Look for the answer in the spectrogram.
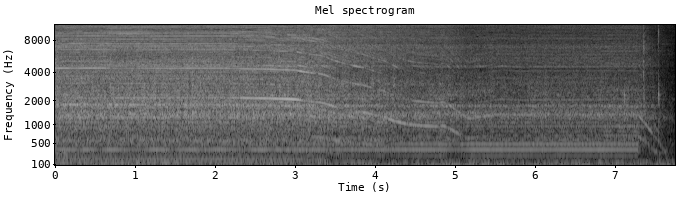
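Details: KitchenAid seven-speed mixer after replacing a capacitor: a clean, high motor whine holds steady, then winds down smoothly when switched off. Normal motor run.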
